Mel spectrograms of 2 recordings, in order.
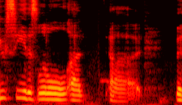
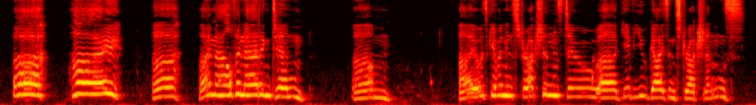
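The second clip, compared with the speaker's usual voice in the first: put-on high boy voice breaking, cracking upward; 8 semitones higher than usual. Game master voicing a little boy introducing himself to the party, Alvin Addington's cracking boy voice. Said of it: "in a voice that is breaking".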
